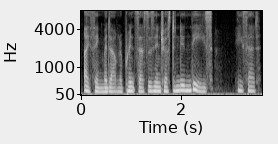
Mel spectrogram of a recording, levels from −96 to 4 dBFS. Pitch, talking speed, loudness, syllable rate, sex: 155 Hz, 180 wpm, -17 LUFS, 6.2 syllables/s, female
